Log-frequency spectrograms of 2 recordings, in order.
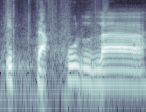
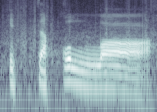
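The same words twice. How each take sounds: First: The l of Allah is light and thin. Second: The l of Allah is heavy and full. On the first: The speaker calls it wrong. "tidak mau nanti kita baca dengan ittaqullah ... kesalahan jali" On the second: The speaker calls it right. "lam jalalahnya itu dibawakan dengan berat"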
